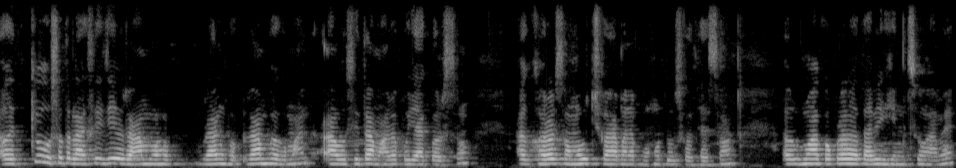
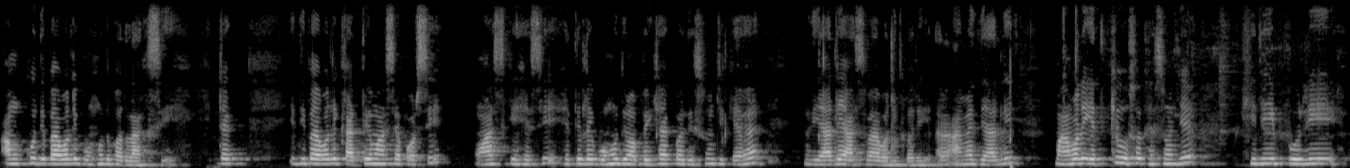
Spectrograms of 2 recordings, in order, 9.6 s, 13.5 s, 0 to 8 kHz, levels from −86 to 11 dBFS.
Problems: background conversations at intervals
